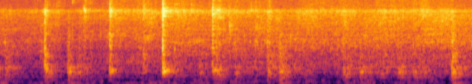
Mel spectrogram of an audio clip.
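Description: Onions and a green chili paste with curry leaves and coriander fry in a pan, a steady sizzle broken by a few soft stirring scrapes, close by.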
